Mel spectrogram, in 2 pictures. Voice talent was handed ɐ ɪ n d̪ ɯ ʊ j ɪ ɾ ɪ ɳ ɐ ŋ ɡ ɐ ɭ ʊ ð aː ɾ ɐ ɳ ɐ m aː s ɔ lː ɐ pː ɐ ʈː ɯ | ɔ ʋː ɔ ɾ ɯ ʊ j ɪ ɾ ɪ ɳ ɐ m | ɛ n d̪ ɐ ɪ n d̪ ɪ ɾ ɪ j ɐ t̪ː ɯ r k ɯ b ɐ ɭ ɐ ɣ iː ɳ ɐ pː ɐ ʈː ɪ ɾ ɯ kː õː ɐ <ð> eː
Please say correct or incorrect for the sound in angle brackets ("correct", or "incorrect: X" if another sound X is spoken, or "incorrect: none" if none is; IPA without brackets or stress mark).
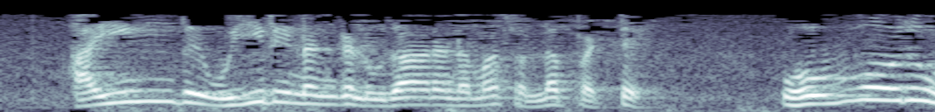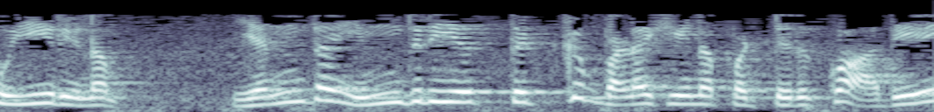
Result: correct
